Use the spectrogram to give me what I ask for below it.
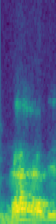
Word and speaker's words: MYLE: We talk about MYLE and the way it's pronounced MYLE, like when you drive, but it's with a Y instead of an I because it's all about you.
